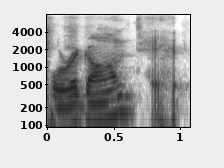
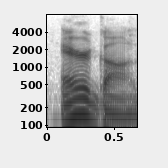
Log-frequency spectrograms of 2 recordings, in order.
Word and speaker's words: Oregon: even the Foreigner gets it right Matt how Oregon yeah Aragorn wait who's who's pronouncing it Aragon or whatever oh yeah who would say Aragon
